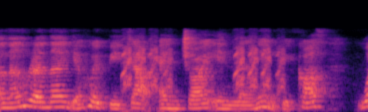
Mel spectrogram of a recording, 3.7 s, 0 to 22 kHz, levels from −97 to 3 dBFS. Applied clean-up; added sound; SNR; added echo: neural mask model Resemble Enhance denoiser.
